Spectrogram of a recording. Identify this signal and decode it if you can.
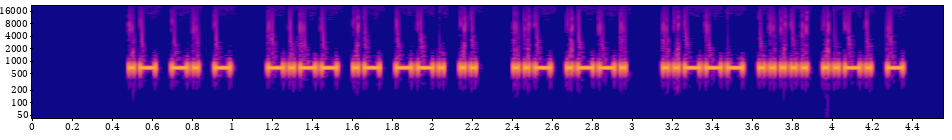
Morse code, heard as a keyed tone, about 46 wpm, 700 Hz. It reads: ANT YAGI UP 25FT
